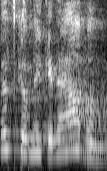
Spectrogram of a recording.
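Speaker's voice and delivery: high-pitched voice. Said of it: "Here's my high voice".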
